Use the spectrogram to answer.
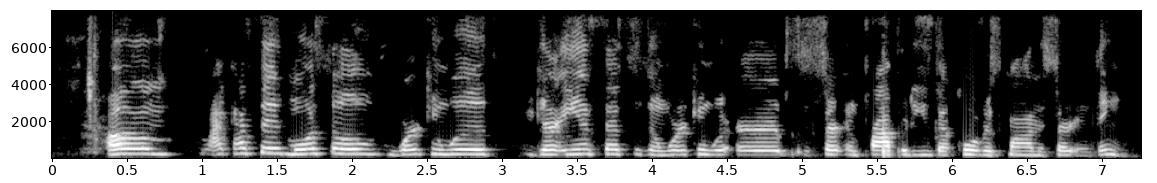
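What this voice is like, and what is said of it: Strong Southern American accent. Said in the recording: “your accent is so strong. I would like guess like you're from Louisiana.”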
